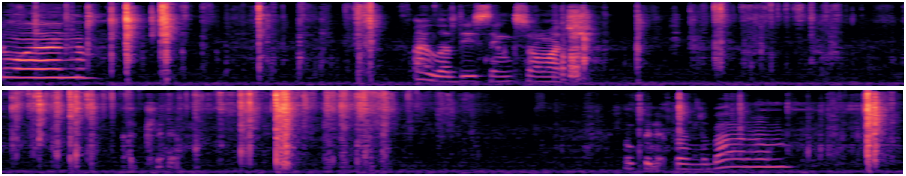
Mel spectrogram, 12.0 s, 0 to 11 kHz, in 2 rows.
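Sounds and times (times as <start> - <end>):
low room hum: 0.0 - 12.0
cellophane rustling: 4.5 - 12.0.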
